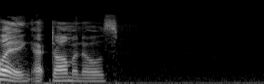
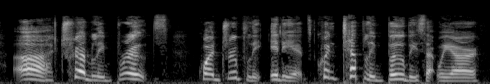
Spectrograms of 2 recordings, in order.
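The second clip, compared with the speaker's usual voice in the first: exclaiming; 2 semitones higher, 6 dB louder than usual. A narrator's reading. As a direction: shout it at his fellow fools. Maston cries out his discovery.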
